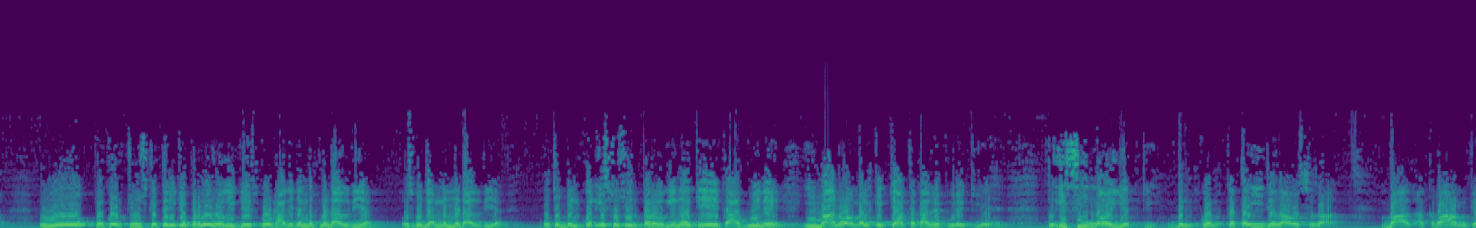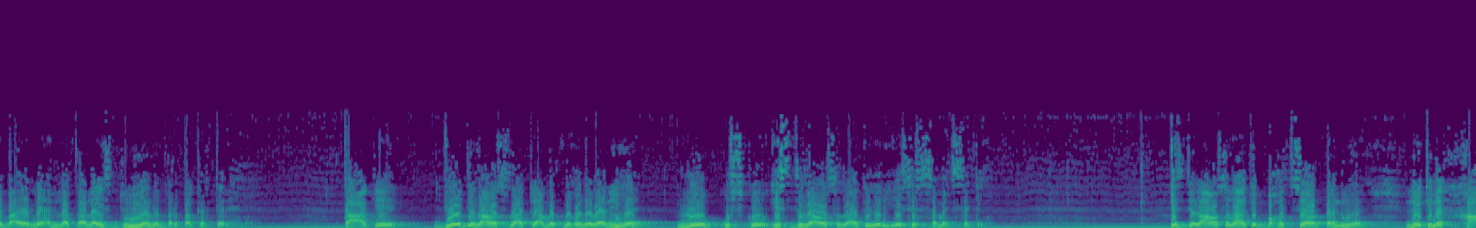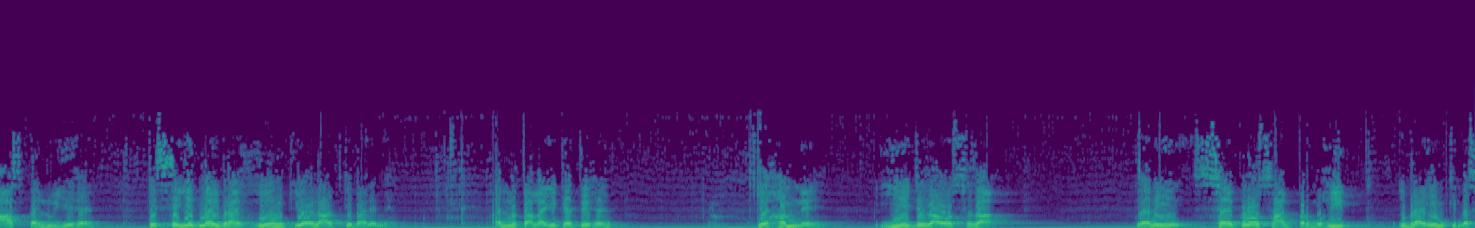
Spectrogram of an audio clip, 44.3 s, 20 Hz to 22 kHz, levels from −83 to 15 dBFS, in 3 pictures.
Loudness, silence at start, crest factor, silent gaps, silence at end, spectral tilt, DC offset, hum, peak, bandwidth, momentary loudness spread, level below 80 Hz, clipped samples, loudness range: -17 LUFS; 0 s; 12 dB; none; 0 s; -5.5 dB/octave; under 0.1%; none; -6 dBFS; 11 kHz; 17 LU; -32 dBFS; under 0.1%; 5 LU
